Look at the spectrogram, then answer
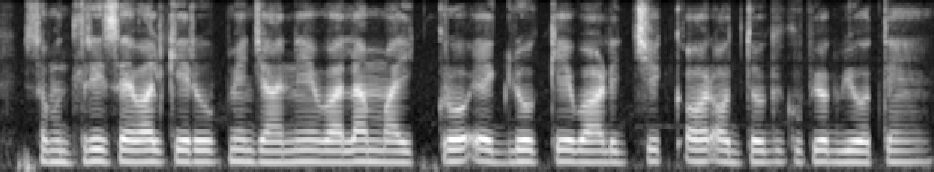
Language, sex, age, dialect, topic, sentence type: Hindi, male, 25-30, Awadhi Bundeli, agriculture, statement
